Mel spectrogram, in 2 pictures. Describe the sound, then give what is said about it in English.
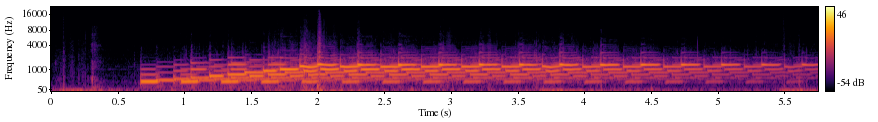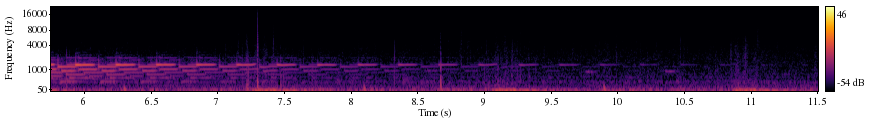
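A Rhodes electric piano played through an Echoplex tape echo, each phrase repeating in a steady cascade of delayed copies that blur together, then slowly fade out over several seconds, with no talking. “And here's the sound with the Echoplex.”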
